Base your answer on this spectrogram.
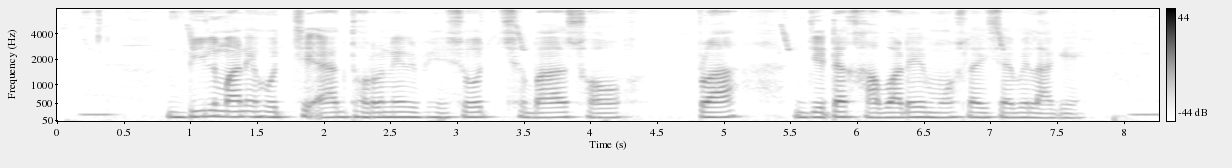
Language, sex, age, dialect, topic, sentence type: Bengali, male, 18-24, Northern/Varendri, agriculture, statement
